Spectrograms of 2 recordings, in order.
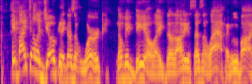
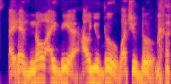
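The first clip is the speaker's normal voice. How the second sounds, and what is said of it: Put-on Russian accent. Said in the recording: “in this Russian accent”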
